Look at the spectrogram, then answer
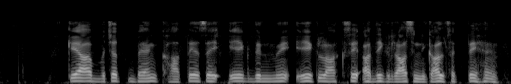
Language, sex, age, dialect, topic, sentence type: Hindi, male, 18-24, Kanauji Braj Bhasha, banking, question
